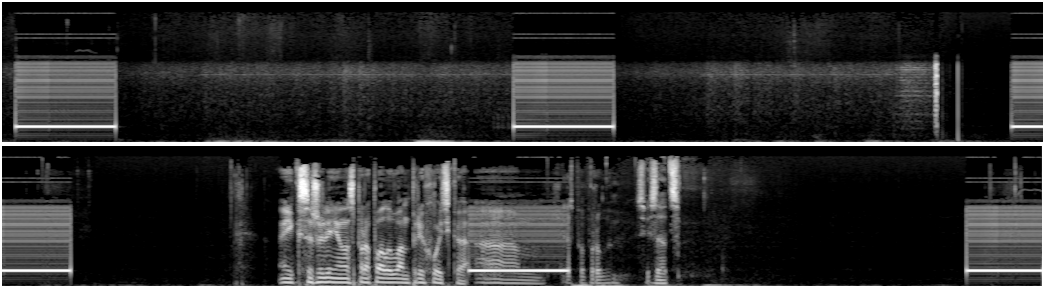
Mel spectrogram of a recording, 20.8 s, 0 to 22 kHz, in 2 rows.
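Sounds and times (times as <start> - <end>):
quiet telephone line noise: 0.0 - 20.8
telephone ringback tone from an unanswered call: 0.1 - 1.2, 5.1 - 6.2, 10.1 - 11.1, 15.1 - 16.1, 20.0 - 20.8
speech: 13.2 - 17.3.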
